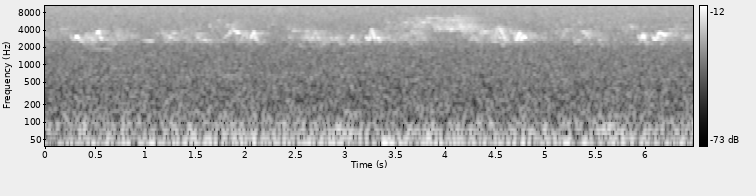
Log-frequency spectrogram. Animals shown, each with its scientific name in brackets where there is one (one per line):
Hermit Thrush (Catharus guttatus)
Red-eyed Vireo (Vireo olivaceus)
Chestnut-sided Warbler (Setophaga pensylvanica)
